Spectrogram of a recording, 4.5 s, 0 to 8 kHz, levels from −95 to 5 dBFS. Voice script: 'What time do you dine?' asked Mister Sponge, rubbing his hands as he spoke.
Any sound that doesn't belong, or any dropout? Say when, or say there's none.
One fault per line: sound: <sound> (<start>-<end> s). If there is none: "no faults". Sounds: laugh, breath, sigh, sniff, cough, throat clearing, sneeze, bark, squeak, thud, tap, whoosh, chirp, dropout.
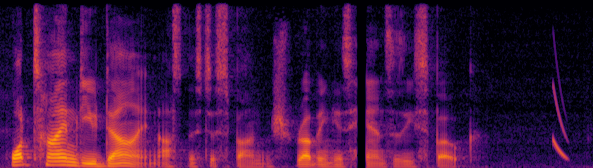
sound: dropout (2.7-2.7 s)
sound: chirp (4.1-4.3 s)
